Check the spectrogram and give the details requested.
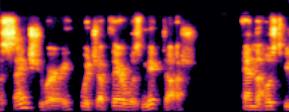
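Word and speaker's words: מקדש: the word there it's mikdash and uh if you you know i said with a q but it's actually a k the way you pronounce it and uh notice that word mikdash okay well when the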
